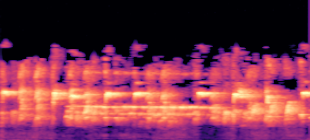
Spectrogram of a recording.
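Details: Mutation European goldfinches in natural breeding: a continuous high, bright twitter of rapid tinkling chirps and short trills, steady throughout.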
